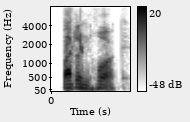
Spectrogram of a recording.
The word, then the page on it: buttonhook: American English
